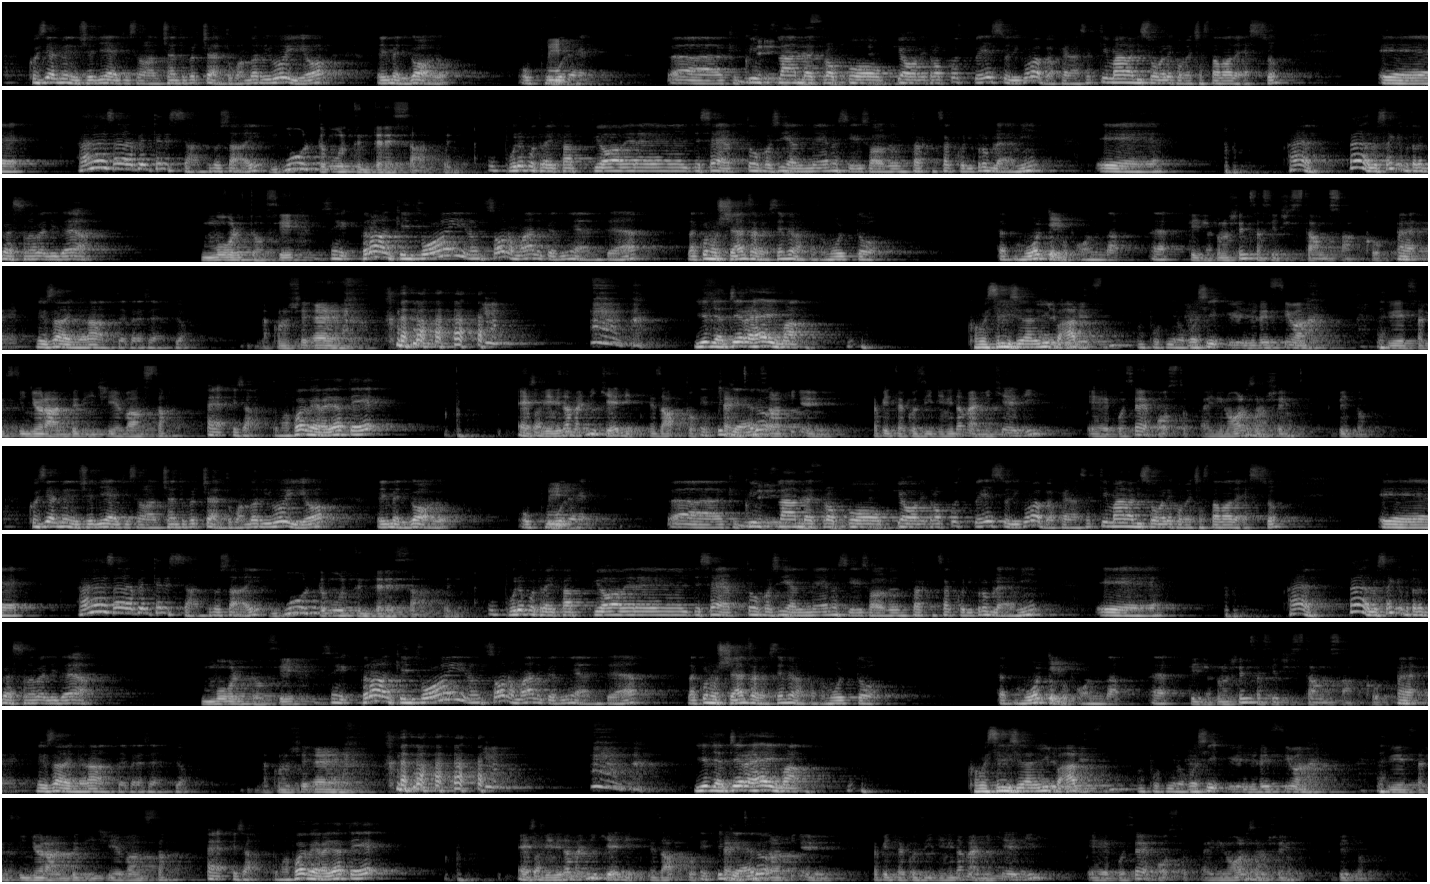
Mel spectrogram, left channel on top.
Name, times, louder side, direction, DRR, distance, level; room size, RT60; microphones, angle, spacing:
voice 1, 0.3-3.3 3.8-4.5 5.2-5.9 6.7-12.8 13.8-14.5 15.0-16.9 19.1-24.7 25.2-25.9 27.1-27.4 27.7-29.4 31.8-35.0 35.4-37.3 38.5-40.2 42.5-42.7 43.1-44.7 46.6-47.7 49.7-50.9 51.4-51.5 52.4-53.7 54.1-55.0 56.5-56.7 59.1-60.8 62.2-62.5 64.0-64.8 69.5-69.7, equal, ahead, 5 dB, 0.4 m, -26 dB
voice 2, 7.3-8.9 16.9-18.8 30.5-31.6 39.0-39.2 40.4-42.9 45.3-46.4 46.7-47.0 47.6-47.8 48.7-49.3 52.7-53.0 53.2-54.1 54.6-56.0 56.3-58.8 62.2-65.3 65.8-67.5 67.9-70.0 70.4-70.7, left 1 dB, 35° left, 5 dB, 1.5 m, -31 dB
14.5 x 13.5 x 5.6 m, 1.2 s
head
